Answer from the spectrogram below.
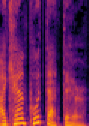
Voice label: bloodelf female err ammo only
